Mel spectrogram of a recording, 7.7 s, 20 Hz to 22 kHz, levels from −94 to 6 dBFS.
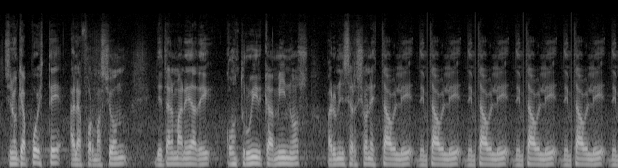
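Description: At 5.34 s the sound locks into a broken-record loop. A 0.6 s fragment repeats exactly, back to back, four times. It runs to the end. The likely cause is a stalled player or stream resending its last fragment. The intended audio is lost.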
